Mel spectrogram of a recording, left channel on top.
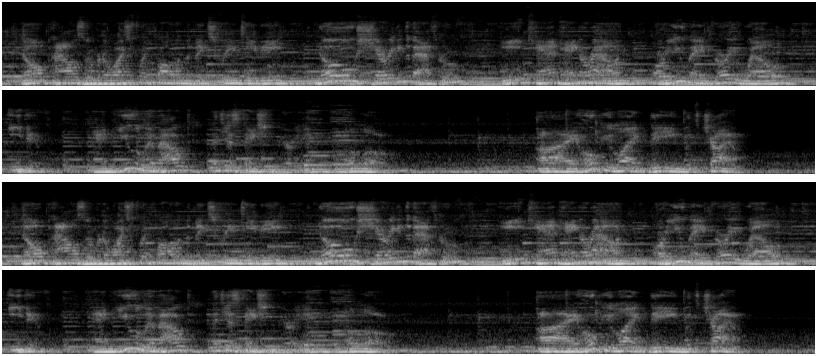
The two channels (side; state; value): both; normal; correlation 0.86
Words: no pals over to watch football on the big screen TV, no sharing in the bathroom. He can't hang around, or you may very well eat him. And you live out the gestation period alone. I hope you like being with child.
